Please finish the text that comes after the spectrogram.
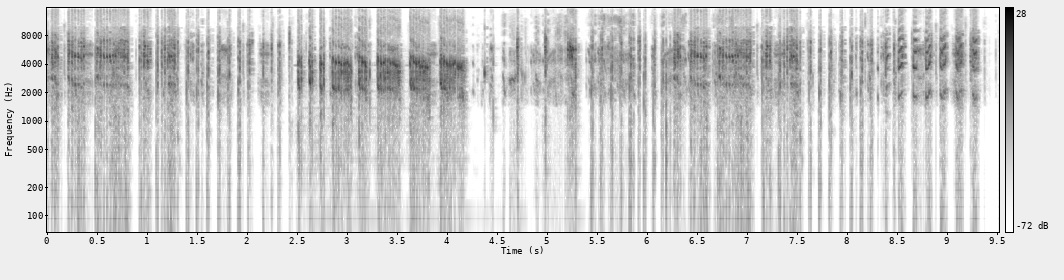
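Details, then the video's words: Swiftlet external sound recording: dense, rapid high chirps and twitters in fast bursts, chattering almost continuously with brief gaps near four seconds, some phrases sounding looped or layered, no other sounds. "Free Swiftlet External Sounds"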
